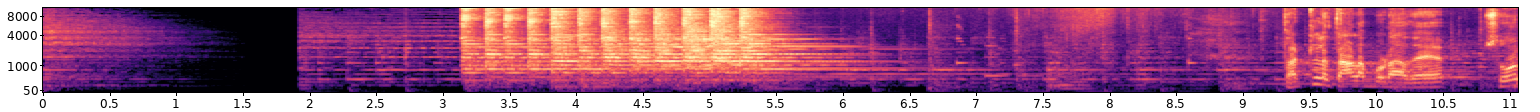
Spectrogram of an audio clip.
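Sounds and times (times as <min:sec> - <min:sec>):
metal utensils clanging: 0:03.2 - 0:08.2.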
